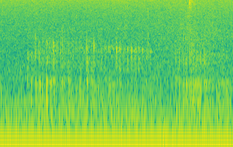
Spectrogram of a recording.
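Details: Cat that reportedly knows left from right, purring between spoken commands; a low, steady droning purr continues throughout, with some faint mid-range murmur over it.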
